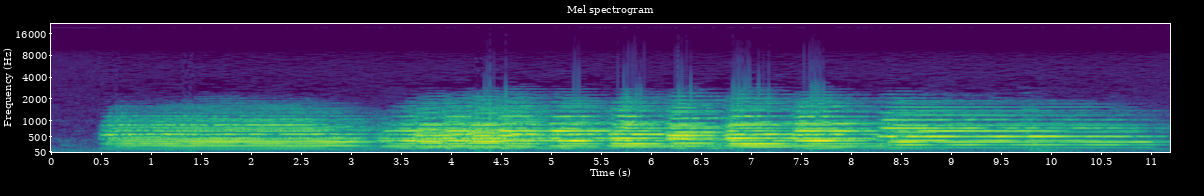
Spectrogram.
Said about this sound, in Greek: Τρία κόρνα παίζουν τον γκρίζο Λύκο.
